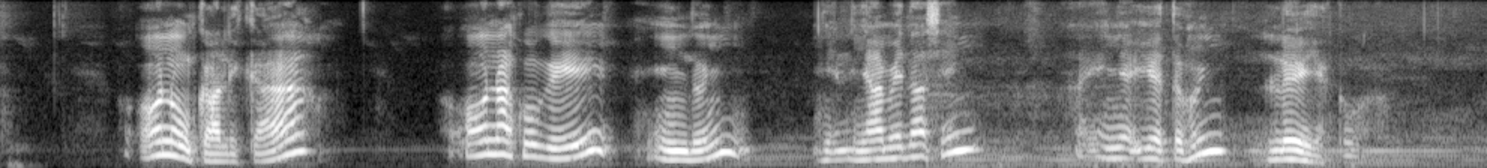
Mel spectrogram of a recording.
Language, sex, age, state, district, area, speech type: Santali, male, 60+, West Bengal, Bankura, rural, spontaneous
